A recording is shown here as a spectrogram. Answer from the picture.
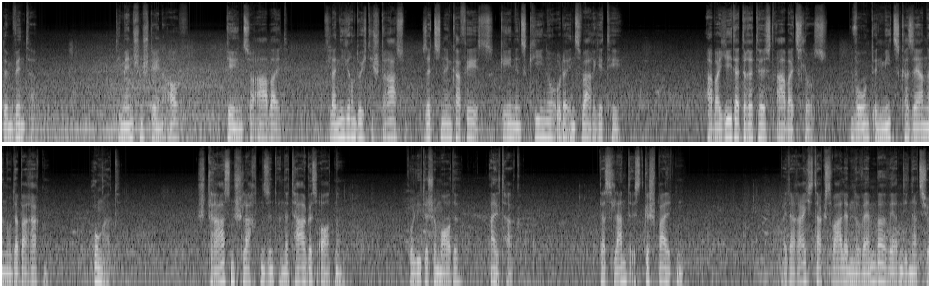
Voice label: Documentary Berlin 1932; LOFT VOICES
